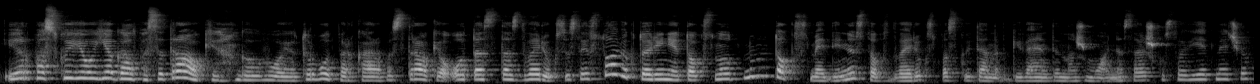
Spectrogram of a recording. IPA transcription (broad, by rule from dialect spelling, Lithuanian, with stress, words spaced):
ɪr pɐsˈkʊɪ ˈjɛʊ ˈjiɛ ˈɡɐlˠ pɐsʲɪˈtrɐʊkʲeː ɡɐlˠˈʋoːjʊ tʊrˈbuːt pʲɛr ˈkɑːrɐ pɐsʲɪˈtrɐʊkʲeː oː ˈtɐs ˈtɐs dʋɐˈrʲʊks ɪˈsɐɪ ˈstoːw ʋʲɪktoːˈrʲɪnʲeːj ˈtoːks ˈnʊ ˈnʊ ˈtoːks mʲɛˈdʲɪnʲɪs ˈtoːks dʋɐˈrʲʊks pɐsˈkʊɪ ˈtʲɛn ɐbʲɡʲɪˈʋʲɛnʲdʲɪnɐ ˈʒmoːnʲɛs ˈɐɪʃkʊ soːˈʋʲiɛtʲmʲɛt͡ʃʲʊ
